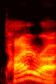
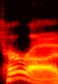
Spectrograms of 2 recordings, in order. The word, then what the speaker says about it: Tyrod: quarterback news here uh Tyrod everyone's been saying Tyrod Taylor but I'm pretty sure it's pronounced trod as he has mentioned previous times in the past so trod Taylor and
